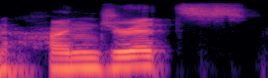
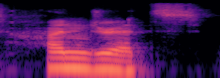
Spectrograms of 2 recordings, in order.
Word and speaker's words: hundredths: I want you guys to practice saying hundredths. It's a difficult word to say at the end, especially there.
